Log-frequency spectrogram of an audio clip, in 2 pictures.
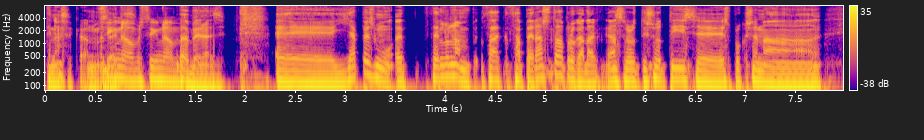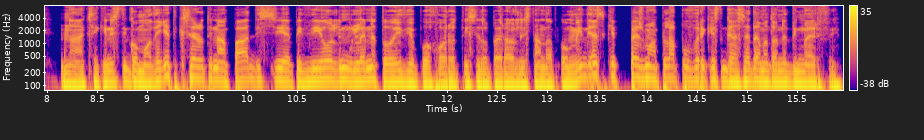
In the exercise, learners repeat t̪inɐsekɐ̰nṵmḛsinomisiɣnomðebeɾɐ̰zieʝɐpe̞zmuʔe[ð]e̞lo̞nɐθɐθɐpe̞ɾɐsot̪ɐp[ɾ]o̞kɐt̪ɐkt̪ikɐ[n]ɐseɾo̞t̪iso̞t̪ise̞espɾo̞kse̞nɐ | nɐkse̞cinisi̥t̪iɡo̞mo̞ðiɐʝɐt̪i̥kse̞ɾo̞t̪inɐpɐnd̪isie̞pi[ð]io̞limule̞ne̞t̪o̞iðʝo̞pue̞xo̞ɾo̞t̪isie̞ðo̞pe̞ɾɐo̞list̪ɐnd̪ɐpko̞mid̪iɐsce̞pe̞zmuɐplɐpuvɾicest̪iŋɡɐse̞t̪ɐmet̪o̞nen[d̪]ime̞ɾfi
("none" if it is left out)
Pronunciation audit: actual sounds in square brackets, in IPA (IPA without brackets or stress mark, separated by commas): θ, ɾ, n, ð, d̪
